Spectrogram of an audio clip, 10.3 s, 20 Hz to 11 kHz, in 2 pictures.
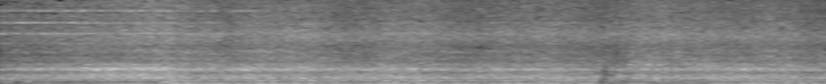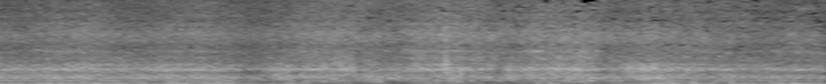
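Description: Taiwan Railway EMU3000 electric multiple unit passing through an underground station at high speed: a loud, sustained rumble of wheels on rail and rushing air that builds as the train reaches the platform about a second in, then holds steady as the carriages pass close by. A thin high-pitched whine joins in near the end.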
